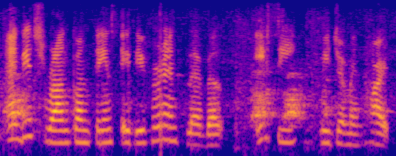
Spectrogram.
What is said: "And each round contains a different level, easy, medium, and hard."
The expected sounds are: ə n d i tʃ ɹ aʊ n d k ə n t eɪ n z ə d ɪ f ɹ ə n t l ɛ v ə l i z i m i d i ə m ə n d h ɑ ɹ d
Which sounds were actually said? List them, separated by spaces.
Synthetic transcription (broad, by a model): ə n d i s ɹ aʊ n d k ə n t eɪ n s ə d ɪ f ɹ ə n t l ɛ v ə l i s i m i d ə m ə n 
